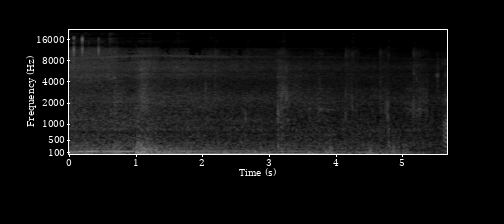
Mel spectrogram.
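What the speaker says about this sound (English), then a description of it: "That garbage truck seems to be following me around." A garbage truck drives nearby along a city street during a summer walk in Regina, its heavy low engine rumble steady and loud for several seconds before easing off, with wind buffeting the microphone.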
